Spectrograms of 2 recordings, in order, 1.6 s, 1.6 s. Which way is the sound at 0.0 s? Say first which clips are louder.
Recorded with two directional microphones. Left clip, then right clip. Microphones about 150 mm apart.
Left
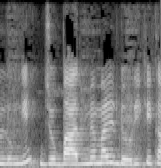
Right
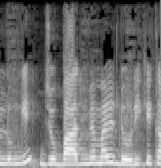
Right 5 dB; 25° right (ahead or behind).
